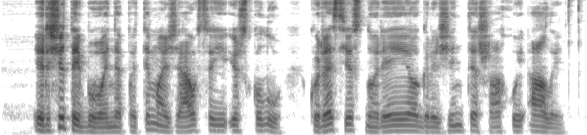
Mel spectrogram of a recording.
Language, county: Lithuanian, Kaunas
